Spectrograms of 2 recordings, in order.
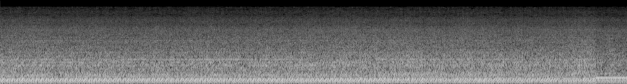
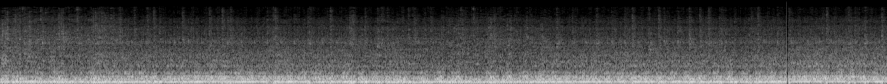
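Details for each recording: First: Turbo Ford F100 360 FE V8 during cam break-in; loud lumpy rough idle with uneven pulses, hard to start and timing impossible to set; timing chain later thought to have jumped, retarding timing, pistons likely hit valves. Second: Turbo 360 FE Ford F100 during cam break-in, after the spark plug wires were redone to the correct firing order for the counterclockwise-rotating distributor: steady, even low rumble at idle with a couple of clean throttle blips; engine sounds smooth.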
